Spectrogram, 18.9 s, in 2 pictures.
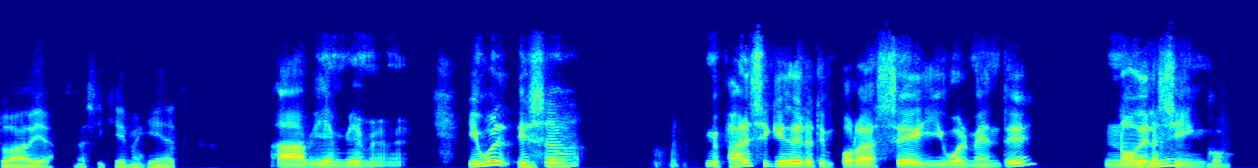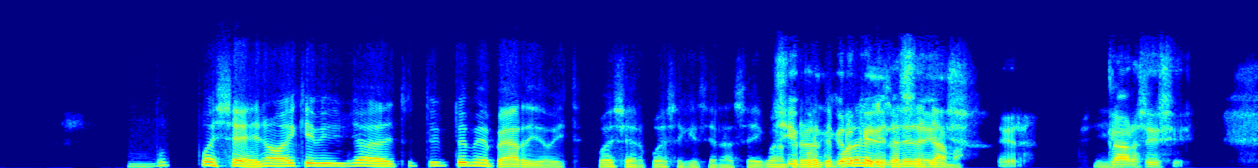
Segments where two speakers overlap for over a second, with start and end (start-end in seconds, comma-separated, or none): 15.2-16.7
